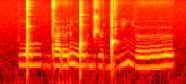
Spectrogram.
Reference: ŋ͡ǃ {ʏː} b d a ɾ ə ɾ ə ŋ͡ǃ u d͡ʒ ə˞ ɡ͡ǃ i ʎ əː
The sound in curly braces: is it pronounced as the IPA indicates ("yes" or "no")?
no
